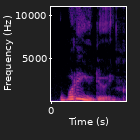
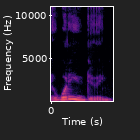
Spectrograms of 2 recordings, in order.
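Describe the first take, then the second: First: Louder, dead serious question; firm confrontation. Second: Said in the usual way. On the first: Retold or imitated. Daughter confronting her parents, louder and firm. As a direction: stare them down and ask it. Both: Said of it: "that's all I say".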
